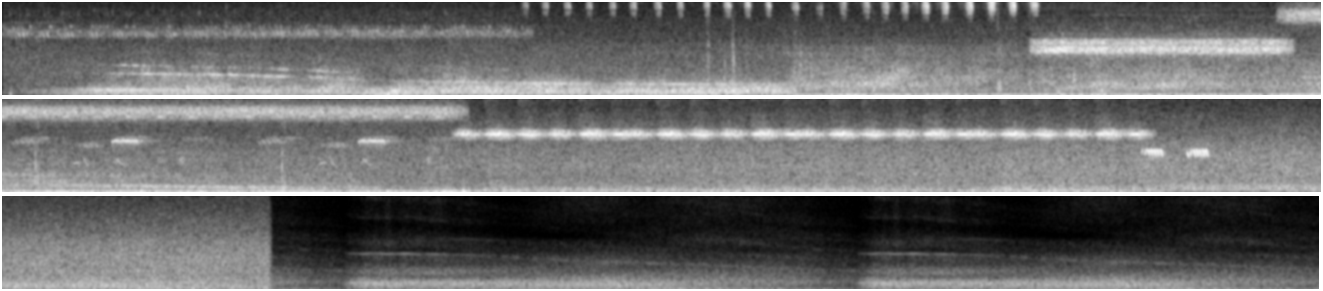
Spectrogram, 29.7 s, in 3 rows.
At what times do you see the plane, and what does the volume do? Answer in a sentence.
The plane can be heard from 0.0 to 29.6 s, getting quieter.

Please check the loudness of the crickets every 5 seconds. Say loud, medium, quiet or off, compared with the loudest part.
quiet, loud, loud, loud, off, off.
